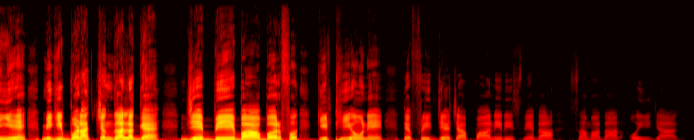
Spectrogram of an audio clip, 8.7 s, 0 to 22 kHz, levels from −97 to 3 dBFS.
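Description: No faults to report; the speech holds steady, with a smooth fade-out easing the level down from around 3.5 s to the end, as an editor would shape it.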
